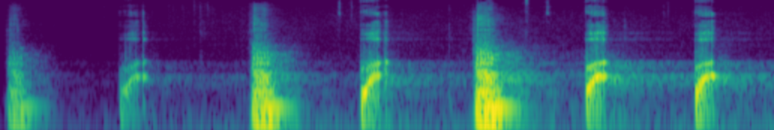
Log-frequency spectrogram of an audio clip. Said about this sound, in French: nous y entendons guitare, percussion et un semblant de bruit de bouche.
